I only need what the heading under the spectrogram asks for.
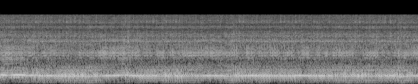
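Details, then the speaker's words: Raptor 30 RC helicopter engine during break-in, high idle, low needle one turn out, high needle 3 out: wavering uneven chugging burbling beats, running rich and four-stroking, flooding with oil mix; smooths out after adjusting the low needle. "Right now the idle's high and it's got a lot of flooding going on. Or I think they call that four-stroking."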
